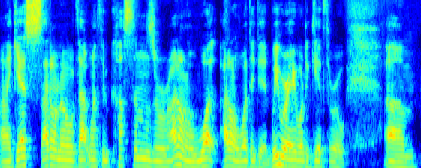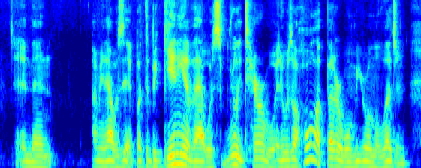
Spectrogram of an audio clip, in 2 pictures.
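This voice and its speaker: At a very fast pace, a man talks at a medium pitch with ordinary variation, on a very clean recording with a silent background. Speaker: travel vlogger. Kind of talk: casual chat. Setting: at home.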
